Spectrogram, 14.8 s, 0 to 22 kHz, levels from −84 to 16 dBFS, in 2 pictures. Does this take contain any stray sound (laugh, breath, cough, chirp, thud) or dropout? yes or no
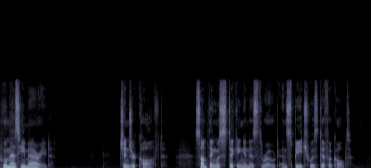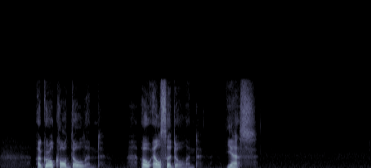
no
